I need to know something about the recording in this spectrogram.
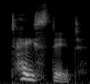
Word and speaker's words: tasted: Again, in the spelling the last letter is an E, but the pronunciation, the last sound is T, taste. So, add ed, tasted.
